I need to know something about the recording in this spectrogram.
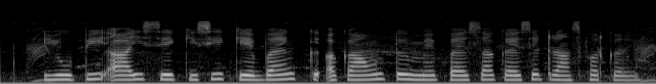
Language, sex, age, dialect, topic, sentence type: Magahi, female, 25-30, Central/Standard, banking, question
